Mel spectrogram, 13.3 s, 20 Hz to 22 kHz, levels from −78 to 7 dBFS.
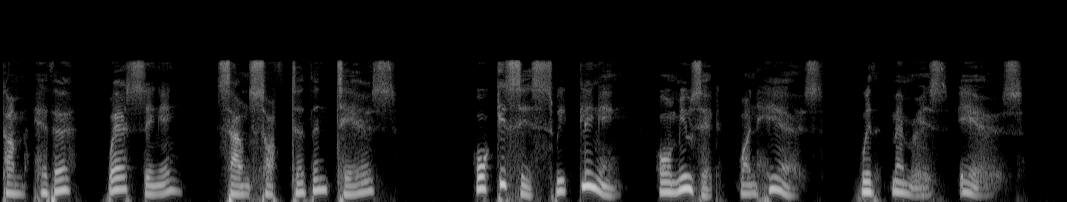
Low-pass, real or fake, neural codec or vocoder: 7.2 kHz; real; none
